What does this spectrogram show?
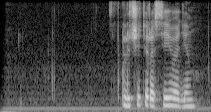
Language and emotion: Russian, neutral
